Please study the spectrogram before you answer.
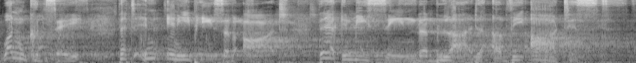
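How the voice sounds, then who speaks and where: An actor playing an ominous, theatrical host who introduces horror tales in a portentous manner. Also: male voice, mid-range voice, sing-song, reverberant, big-room sound, over music. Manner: slow, portentous. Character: ominous, theatrical male horror anthology storyteller. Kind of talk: scripted horror anthology narration.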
